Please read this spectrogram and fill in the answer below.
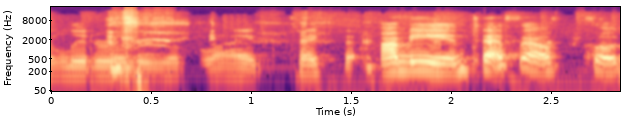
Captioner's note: laughing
